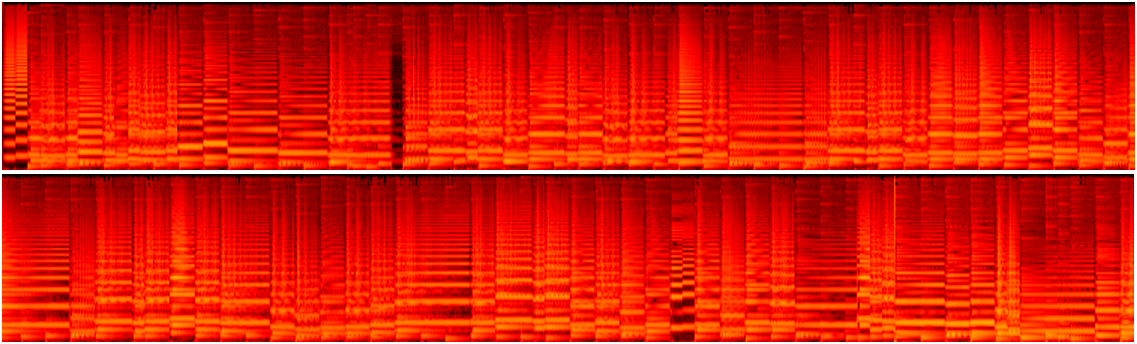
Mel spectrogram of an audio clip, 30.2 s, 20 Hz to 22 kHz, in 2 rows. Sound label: MOS6581R2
